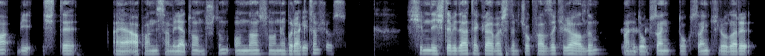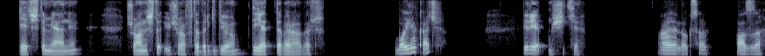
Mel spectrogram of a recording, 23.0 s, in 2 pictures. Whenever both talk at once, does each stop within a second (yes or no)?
yes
